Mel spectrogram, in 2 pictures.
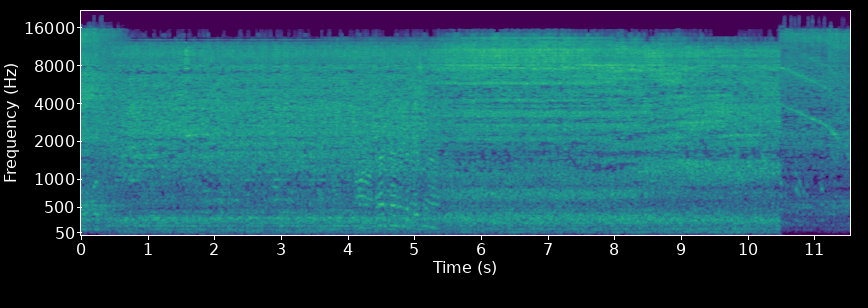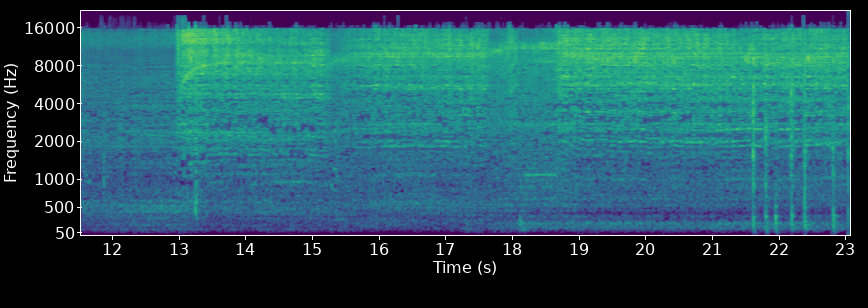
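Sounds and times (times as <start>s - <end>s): hand tool scraping hiss: 12.9s - 23.0s.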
